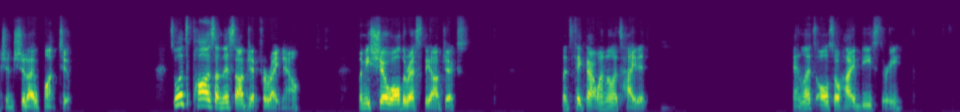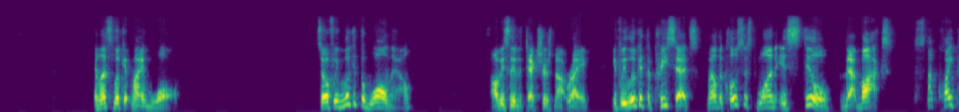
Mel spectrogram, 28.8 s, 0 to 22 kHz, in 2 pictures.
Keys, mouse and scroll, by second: 1.1-1.6 scroll, 4.5 F15, 5.4 click, 6.3-7.1 typing, 8.5 click, 9.4-10.4 typing, 11.6 scroll, 12.7 click, 13.4 shift+click, 13.8 shift+click, 14.9 Return, 20.4-22.1 middle drag, 20.4 click, 22.1-24.0 right drag.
